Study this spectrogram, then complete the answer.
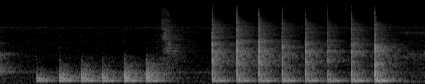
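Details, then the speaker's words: Veneer door with engineered stile and rail under about 1/64-inch veneer: tapping the bubble gives a hollow, drum-like knock; veneer delaminating from the core. "that's what it sounds like when the material is delaminating from the engineered stent rail beneath it"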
